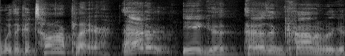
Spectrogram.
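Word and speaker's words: Eget: How do you say the name? Adam Egret. Egret. Spelt differently. Like the bird.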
